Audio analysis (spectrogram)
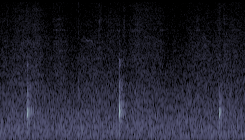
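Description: A knife cuts peaches into half-inch slices, making three faint, evenly spaced taps as the blade meets the board in an otherwise quiet room.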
